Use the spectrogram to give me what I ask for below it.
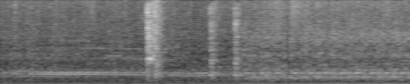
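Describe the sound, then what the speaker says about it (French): A forklift engine works steadily while lifting a truck's dump bed after a reversing accident, with a mid-pitched motor hum, a few short clanks near the middle and a deeper rumble building toward the end. "ce maître du chariot élévateur va m'aider à soulever un peu pour voir si ça peut être soulevé"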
